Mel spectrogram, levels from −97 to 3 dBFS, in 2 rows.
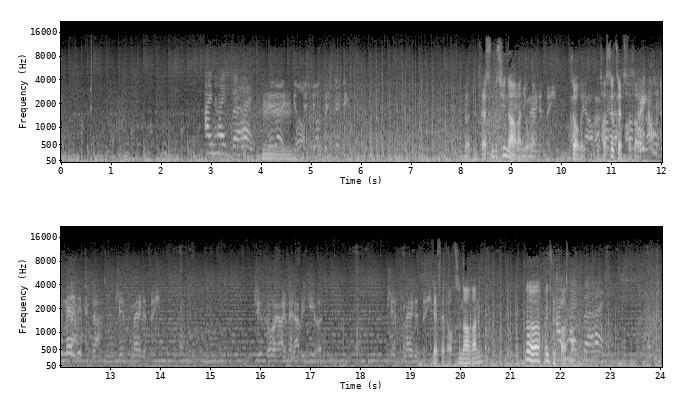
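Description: No technical faults can be heard anywhere in the signal.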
